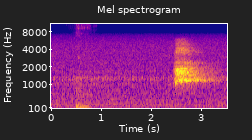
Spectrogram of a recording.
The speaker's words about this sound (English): There's a lot of animals that sound like crying children and women in the woods. Take a listen, kids. This is a fox. Let's see how it sounds.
